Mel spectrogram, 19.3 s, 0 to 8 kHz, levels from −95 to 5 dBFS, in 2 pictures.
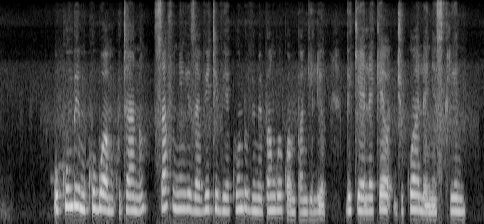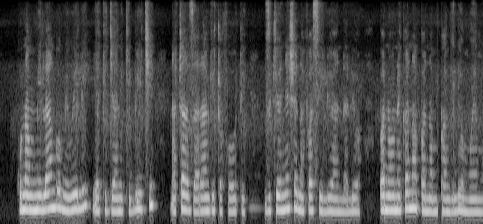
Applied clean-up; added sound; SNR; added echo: none; none; none; none.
